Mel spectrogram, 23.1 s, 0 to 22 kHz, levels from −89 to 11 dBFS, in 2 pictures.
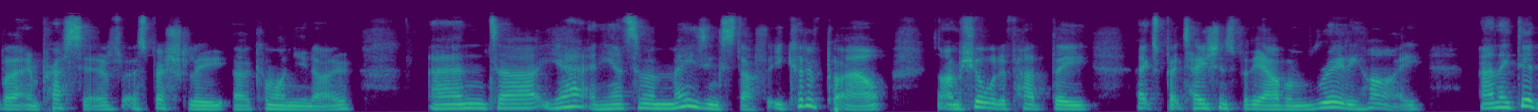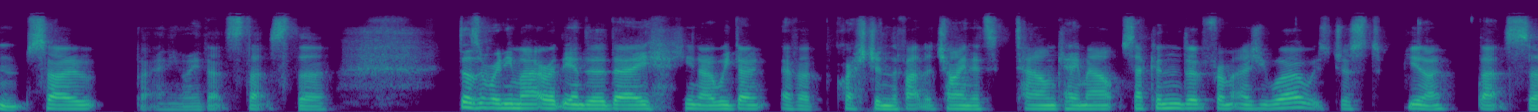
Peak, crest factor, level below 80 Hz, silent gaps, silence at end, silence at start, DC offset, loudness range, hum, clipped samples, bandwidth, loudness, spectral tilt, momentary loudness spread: -10 dBFS; 18 dB; -62 dBFS; 12.48-12.53 s; 0 s; 0 s; under 0.1%; 3 LU; none; under 0.1%; 13 kHz; -28 LUFS; -4.5 dB/octave; 10 LU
